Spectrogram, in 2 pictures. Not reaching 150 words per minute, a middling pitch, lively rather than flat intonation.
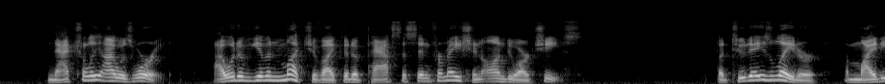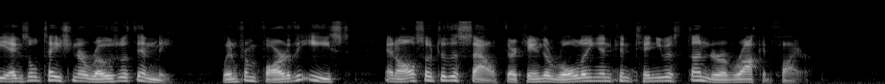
No: average, 175 wpm; medium, 145 Hz; wide, 7.1 semitones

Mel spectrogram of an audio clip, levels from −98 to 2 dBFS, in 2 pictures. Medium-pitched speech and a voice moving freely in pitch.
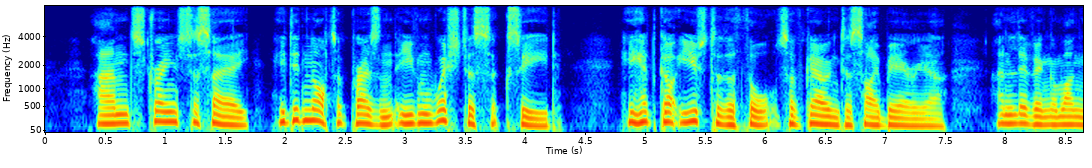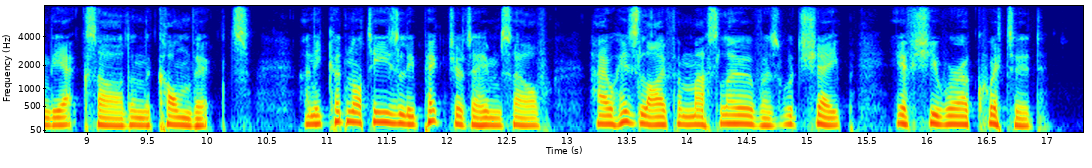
No: medium, 145 Hz; average, 3.8 semitones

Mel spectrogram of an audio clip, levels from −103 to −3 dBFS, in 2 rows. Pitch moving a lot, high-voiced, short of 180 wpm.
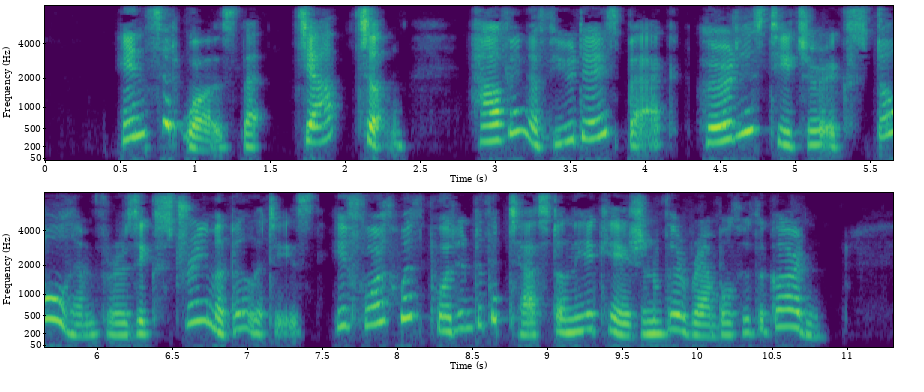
No: wide, 8.9 semitones; very high, 275 Hz; average, 190 wpm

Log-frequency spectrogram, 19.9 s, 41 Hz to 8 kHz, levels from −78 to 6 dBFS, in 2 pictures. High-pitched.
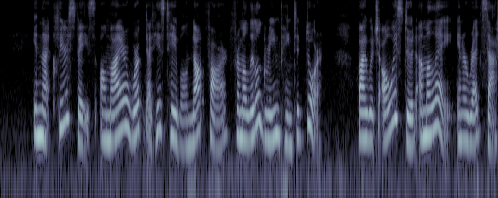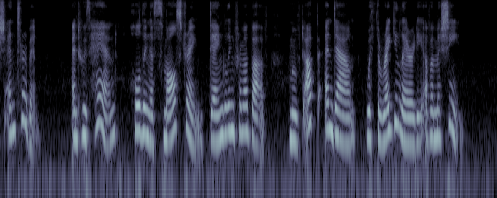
Yes: high, 205 Hz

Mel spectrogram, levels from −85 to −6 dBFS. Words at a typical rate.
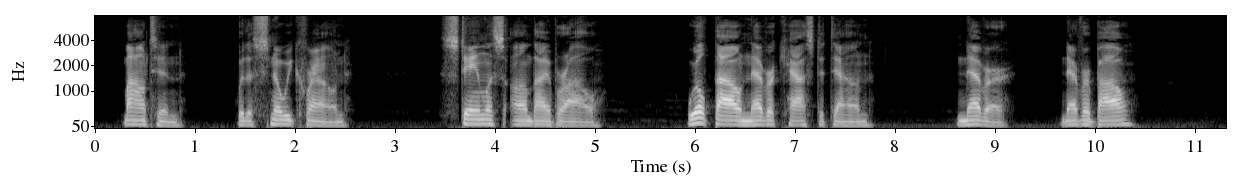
No: slow, 95 wpm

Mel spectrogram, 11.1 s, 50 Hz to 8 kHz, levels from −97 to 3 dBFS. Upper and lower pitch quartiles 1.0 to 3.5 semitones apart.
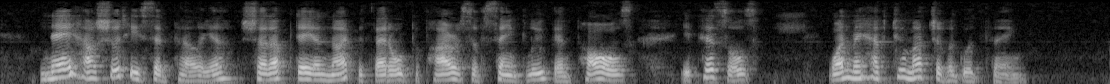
No: average, 4.5 semitones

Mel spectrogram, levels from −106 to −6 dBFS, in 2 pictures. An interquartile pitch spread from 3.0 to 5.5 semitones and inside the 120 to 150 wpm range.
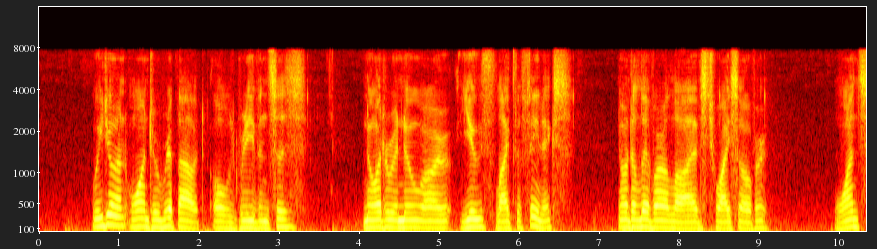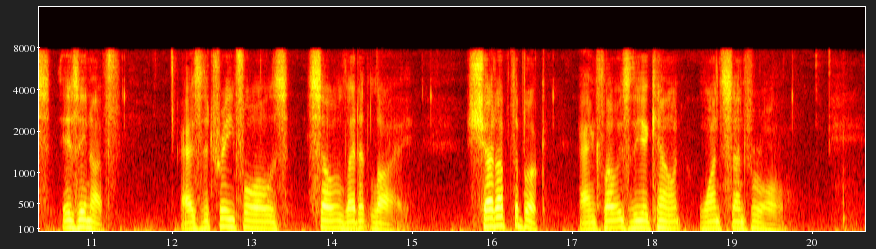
No: narrow, 2.5 semitones; slow, 135 wpm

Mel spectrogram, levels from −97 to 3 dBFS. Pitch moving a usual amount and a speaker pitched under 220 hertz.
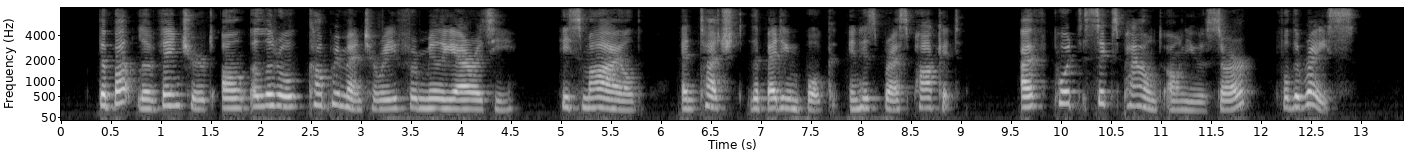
No: average, 3.6 semitones; high, 225 Hz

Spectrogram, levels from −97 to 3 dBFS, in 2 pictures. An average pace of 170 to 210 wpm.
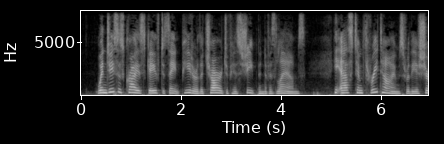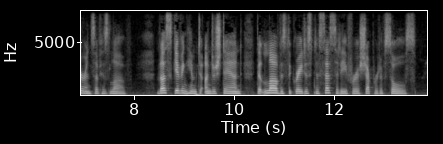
Yes: average, 185 wpm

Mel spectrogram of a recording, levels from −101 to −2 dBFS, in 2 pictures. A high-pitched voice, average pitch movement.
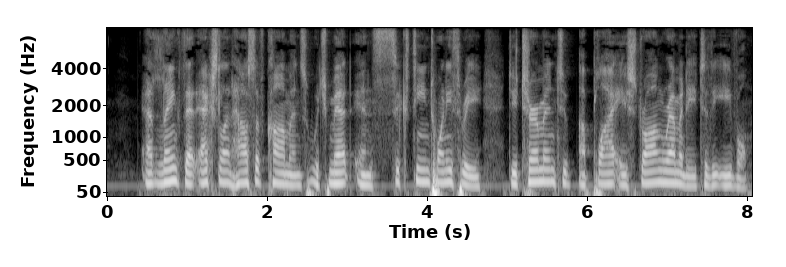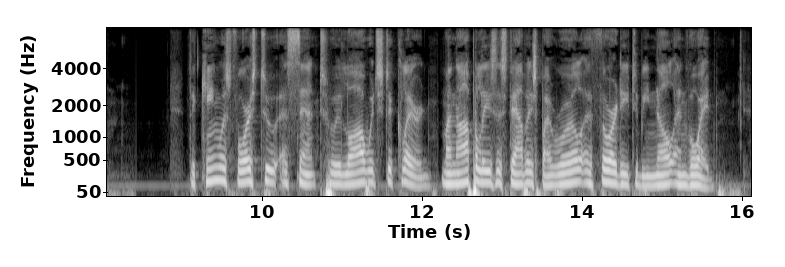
No: medium, 150 Hz; average, 3.7 semitones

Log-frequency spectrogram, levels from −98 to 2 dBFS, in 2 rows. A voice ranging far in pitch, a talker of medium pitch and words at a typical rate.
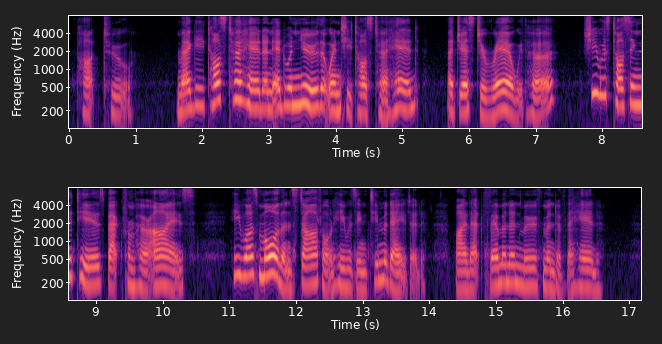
No: wide, 5.9 semitones; high, 195 Hz; average, 150 wpm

